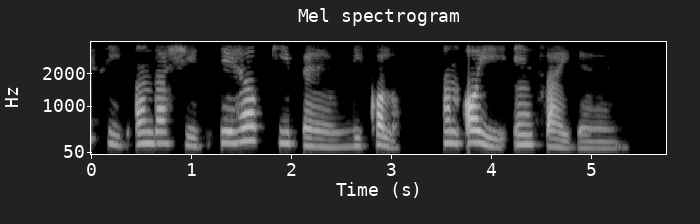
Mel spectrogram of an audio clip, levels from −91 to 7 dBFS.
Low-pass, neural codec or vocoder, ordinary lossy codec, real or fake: 3.6 kHz; none; none; real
